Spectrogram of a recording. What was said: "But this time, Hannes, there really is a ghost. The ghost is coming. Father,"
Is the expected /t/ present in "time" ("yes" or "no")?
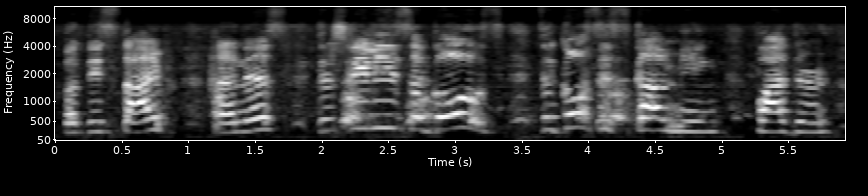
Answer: yes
